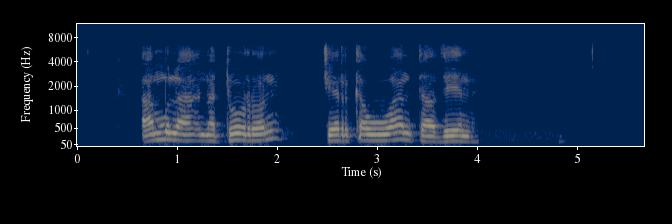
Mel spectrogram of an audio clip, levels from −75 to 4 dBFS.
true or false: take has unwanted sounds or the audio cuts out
false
